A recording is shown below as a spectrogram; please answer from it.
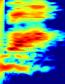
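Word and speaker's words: blå: a circle over it when you have an a circle at the very end of the sentence you can very hear hear the ah a longer sound and they got plenty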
